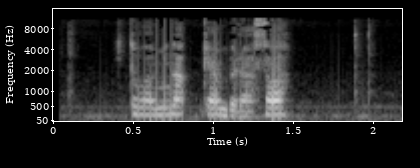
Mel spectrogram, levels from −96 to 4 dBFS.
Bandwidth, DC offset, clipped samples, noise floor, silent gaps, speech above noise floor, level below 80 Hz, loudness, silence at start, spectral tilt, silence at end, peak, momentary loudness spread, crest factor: 11.5 kHz; under 0.1%; under 0.1%; -50 dBFS; none; 26 dB; -56 dBFS; -25 LUFS; 0.5 s; -4 dB/octave; 0.75 s; -8 dBFS; 21 LU; 20 dB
